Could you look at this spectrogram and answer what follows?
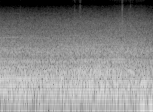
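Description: A Subaru WRX with an automatic CVT accelerates hard on throttle, heard from the cabin as a steady, fairly loud engine and road roar without speech.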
